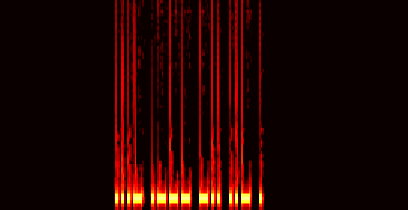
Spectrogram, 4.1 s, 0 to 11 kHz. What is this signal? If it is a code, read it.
Morse code, heard as a keyed tone, about 40 wpm, 690 Hz. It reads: VJDUE
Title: Five Challenging Letter-Number Combinations 40wpm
